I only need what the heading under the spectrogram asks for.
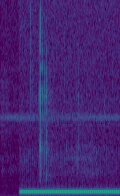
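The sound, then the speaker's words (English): A telephone ringback tone sounds on an outgoing call: after a brief hush, a steady electronic tone switches on abruptly and holds loud and unbroken, with a faint low hum underneath. “Come on, answer the phone.”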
